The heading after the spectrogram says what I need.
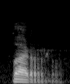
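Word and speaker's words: בר: Saudara akan lihat kalau saudara gabung kata huruf, maksud saya, huruf Beth dan huruf resh, itu bacanya bar, yang artinya adalah putra atau son.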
